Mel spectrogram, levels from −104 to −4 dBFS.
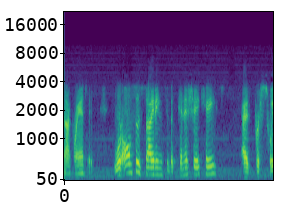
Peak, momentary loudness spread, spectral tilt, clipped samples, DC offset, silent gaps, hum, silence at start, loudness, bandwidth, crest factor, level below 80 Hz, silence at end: -8 dBFS; 12 LU; -8 dB/octave; under 0.1%; under 0.1%; none; none; 0 s; -23 LUFS; 4 kHz; 16 dB; -74 dBFS; 0 s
